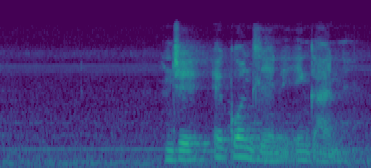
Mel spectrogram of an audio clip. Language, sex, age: Zulu, male, 23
